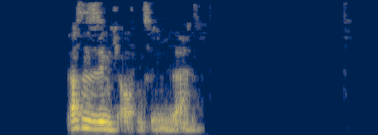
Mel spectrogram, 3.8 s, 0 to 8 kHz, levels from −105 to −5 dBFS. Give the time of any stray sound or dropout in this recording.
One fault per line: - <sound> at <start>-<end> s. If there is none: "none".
none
